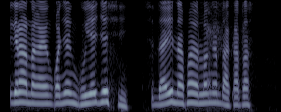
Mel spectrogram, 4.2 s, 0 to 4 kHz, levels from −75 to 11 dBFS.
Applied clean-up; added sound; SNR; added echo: none; Cough; 19 dB; none.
